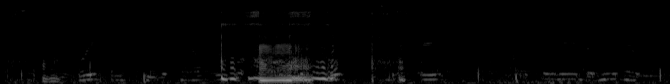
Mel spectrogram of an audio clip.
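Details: Chihuahua snoring, louder than most humans: soft snuffling breaths around one louder buzzing snore lasting about a second, with faint room talk.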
